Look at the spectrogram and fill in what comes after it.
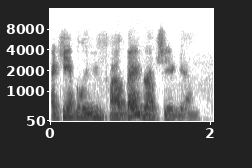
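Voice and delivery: put-on muttering under the breath. Retelling what someone muttered in the conference room: imitating muttering under breath. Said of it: "mutter under his breath".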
